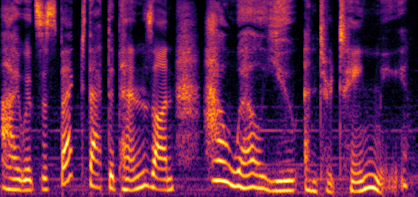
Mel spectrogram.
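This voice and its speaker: A woman's voice: fairly low pitch, lively intonation, over music. Haughty, lilting immortal lady. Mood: teasing. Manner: formal, teasing, deliberate. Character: haughty, playful immortal adept lady, coolly condescending. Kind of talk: video game voice acting.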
